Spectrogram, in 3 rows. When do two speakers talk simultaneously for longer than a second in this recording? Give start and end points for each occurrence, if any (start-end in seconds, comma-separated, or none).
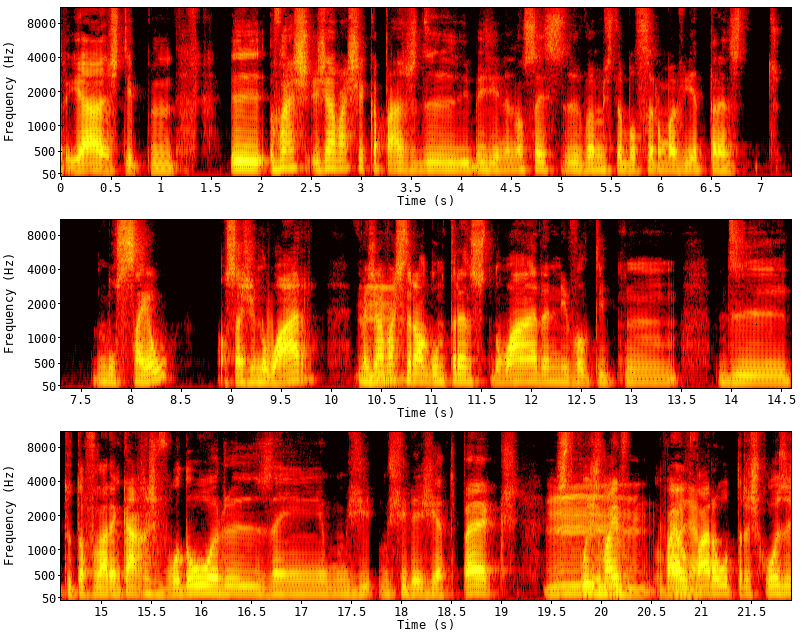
19.4-21.1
